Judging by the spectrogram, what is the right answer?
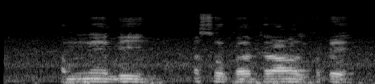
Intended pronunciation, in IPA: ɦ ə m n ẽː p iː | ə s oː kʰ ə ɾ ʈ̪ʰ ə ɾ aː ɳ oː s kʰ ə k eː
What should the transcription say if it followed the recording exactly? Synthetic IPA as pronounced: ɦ ə m n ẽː b iː | ə s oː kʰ ə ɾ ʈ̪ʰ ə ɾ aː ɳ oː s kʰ ə p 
